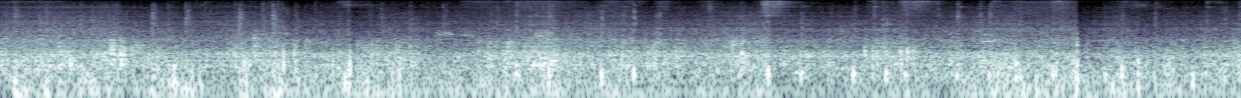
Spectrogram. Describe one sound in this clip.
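Wheels clack over rail joints in quick knocks.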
